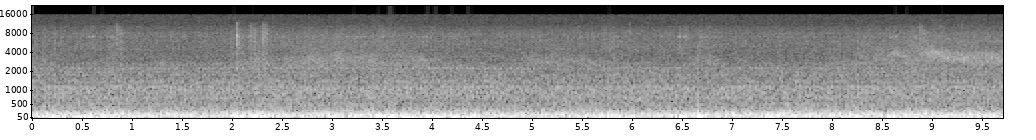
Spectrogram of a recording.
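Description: A car driving along a street, heard from a microphone on its roof: a steady, fluttering low rumble of wind buffeting and road noise.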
